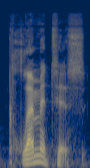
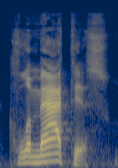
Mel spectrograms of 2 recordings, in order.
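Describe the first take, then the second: First: It is pronounced the British way. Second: It is pronounced the non-British way.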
